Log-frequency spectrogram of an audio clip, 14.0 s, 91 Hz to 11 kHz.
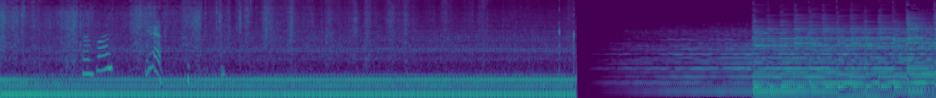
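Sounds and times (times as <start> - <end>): engine running steadily: 0.0 - 8.7.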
